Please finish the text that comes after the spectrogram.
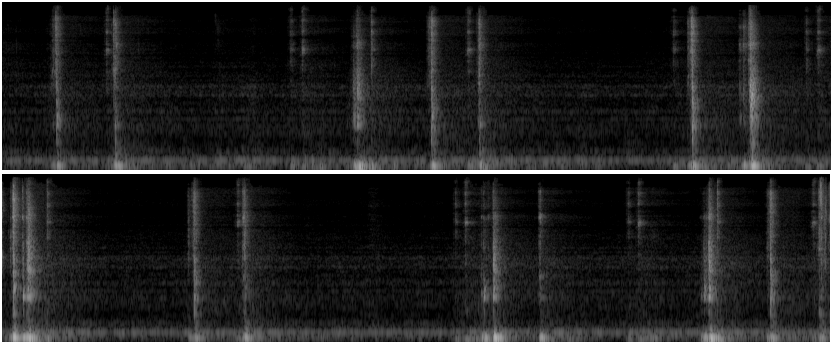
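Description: Computer mouse clicking while building a VR game level, a steady series of sharp, close clicks at irregular intervals over a constant low electrical hum, with no talk.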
